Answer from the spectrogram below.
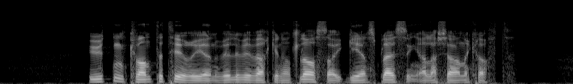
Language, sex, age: Norwegian, male, 25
